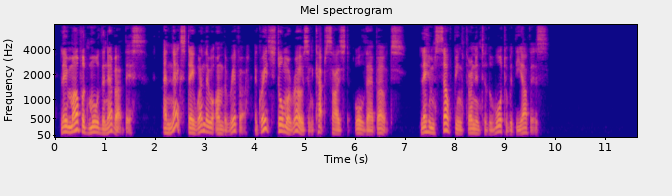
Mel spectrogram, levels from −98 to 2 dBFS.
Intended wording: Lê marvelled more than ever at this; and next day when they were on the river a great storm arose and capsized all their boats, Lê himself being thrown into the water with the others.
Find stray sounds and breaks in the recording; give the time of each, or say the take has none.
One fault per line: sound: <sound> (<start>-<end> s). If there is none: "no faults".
no faults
